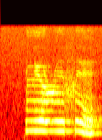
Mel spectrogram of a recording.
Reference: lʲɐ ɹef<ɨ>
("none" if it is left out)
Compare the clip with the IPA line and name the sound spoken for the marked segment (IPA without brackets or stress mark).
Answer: e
